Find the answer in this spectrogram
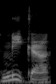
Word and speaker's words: Micha: Micha. I've been mispronouncing his name. So it's Micha. It's Micha.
